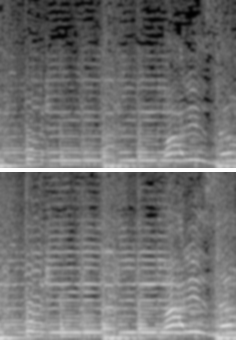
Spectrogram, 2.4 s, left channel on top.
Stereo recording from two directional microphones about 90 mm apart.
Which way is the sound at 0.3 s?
15° left (ahead or behind).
